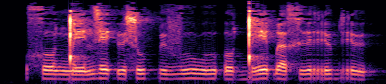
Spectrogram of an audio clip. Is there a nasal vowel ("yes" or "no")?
no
